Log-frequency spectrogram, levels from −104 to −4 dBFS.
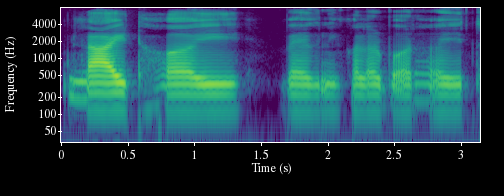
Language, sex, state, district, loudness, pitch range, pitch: Bajjika, male, Bihar, Vaishali, -29 LUFS, 115-120 Hz, 115 Hz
